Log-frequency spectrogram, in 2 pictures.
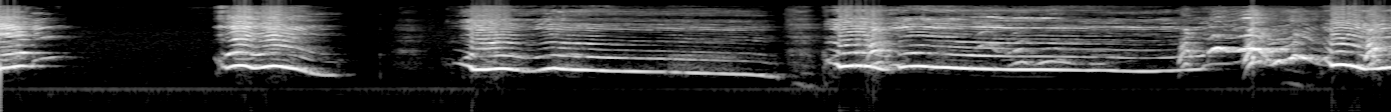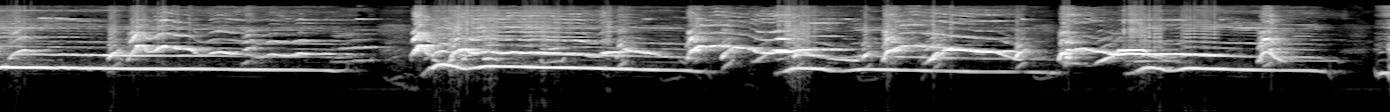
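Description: Dog howling: a string of long drawn-out howls, each sliding slowly down in pitch, coming almost one after another from a few seconds in.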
